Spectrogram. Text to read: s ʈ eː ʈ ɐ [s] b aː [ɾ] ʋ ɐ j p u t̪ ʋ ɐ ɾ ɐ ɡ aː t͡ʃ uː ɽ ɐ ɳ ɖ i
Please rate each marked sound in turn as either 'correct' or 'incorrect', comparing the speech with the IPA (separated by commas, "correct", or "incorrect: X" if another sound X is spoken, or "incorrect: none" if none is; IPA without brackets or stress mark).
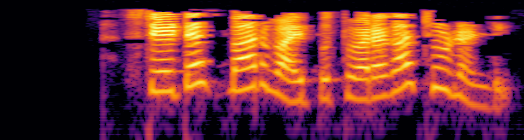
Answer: correct, correct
